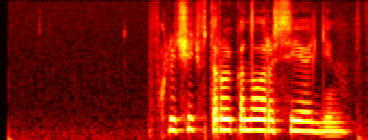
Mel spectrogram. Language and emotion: Russian, neutral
